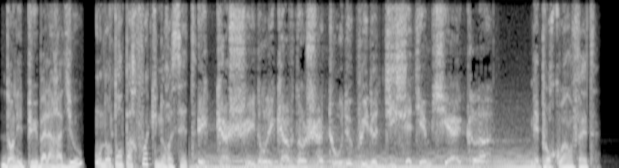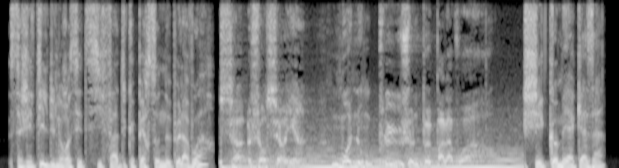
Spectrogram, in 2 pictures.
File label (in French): Voix M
